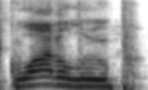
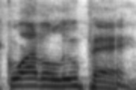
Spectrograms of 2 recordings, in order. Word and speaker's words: Guadalupe: found that interesting uh in austin it's guadalupe and in san antonio it's guadalupe yeah i know we're just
